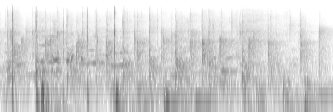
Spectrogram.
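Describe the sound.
A small group claps for a few seconds, a dense, irregular patter of sharp claps at steady moderate loudness, with faint murmuring voices underneath.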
